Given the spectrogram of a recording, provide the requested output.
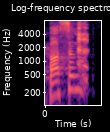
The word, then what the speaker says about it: bussin': Did I say that right? Bussin'? – Bussin'. – Yeah. – Bussin'. All right, good.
